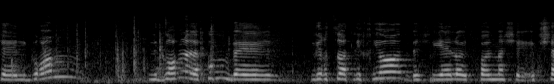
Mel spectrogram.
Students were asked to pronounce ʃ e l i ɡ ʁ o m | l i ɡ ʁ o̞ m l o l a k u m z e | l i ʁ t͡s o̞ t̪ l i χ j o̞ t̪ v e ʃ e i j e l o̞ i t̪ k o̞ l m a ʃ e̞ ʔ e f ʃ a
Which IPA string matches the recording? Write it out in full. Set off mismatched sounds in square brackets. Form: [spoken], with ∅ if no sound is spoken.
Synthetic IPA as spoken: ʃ e l i ɡ ʁ o m | l i ɡ ʁ o̞ m l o l a k u m [v] e | l i ʁ t͡s o̞ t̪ l i χ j o̞ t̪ v e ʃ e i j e l o̞ [e] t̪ k o̞ l m a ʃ e̞ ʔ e f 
